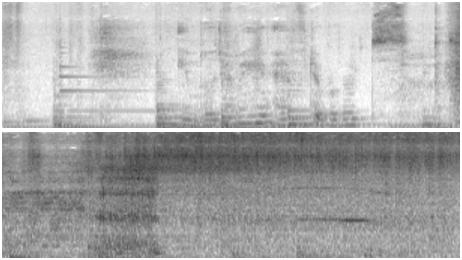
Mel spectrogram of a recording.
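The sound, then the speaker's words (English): A few seconds of tonal vocal sounds, then shower water starts as someone takes a shower and washes their hair: a steady, loud hiss of spray that runs without pause to the end. “So let's hop into the shower.”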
